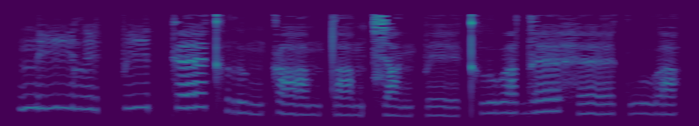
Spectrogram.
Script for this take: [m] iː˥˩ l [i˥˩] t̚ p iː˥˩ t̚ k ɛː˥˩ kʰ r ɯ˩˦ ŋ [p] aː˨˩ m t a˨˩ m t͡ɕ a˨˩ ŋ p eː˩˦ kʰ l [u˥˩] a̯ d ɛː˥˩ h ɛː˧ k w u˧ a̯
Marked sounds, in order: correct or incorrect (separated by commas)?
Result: incorrect, correct, incorrect, correct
